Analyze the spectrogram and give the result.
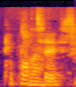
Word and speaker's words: Clapotis: I mean, I'd encountered the effect, but, and is this right? Clapotis? – Clapotis, yeah.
